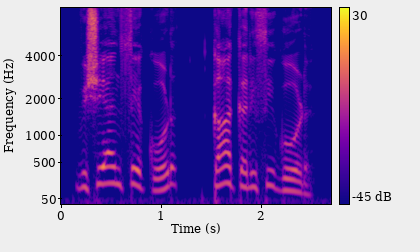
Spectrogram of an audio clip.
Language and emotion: Marathi, neutral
